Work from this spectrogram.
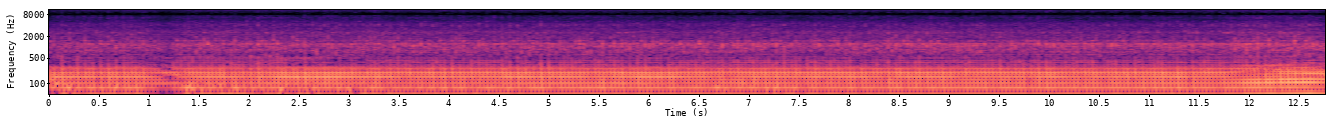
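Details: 1951 Gravely Model L garden tractor single-cylinder, running after fitting a hotter backup magneto (original gave weak spark) and cleaning an oil-filled carburetor; steady even thumping at constant speed, no misses or knocks; normal running.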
